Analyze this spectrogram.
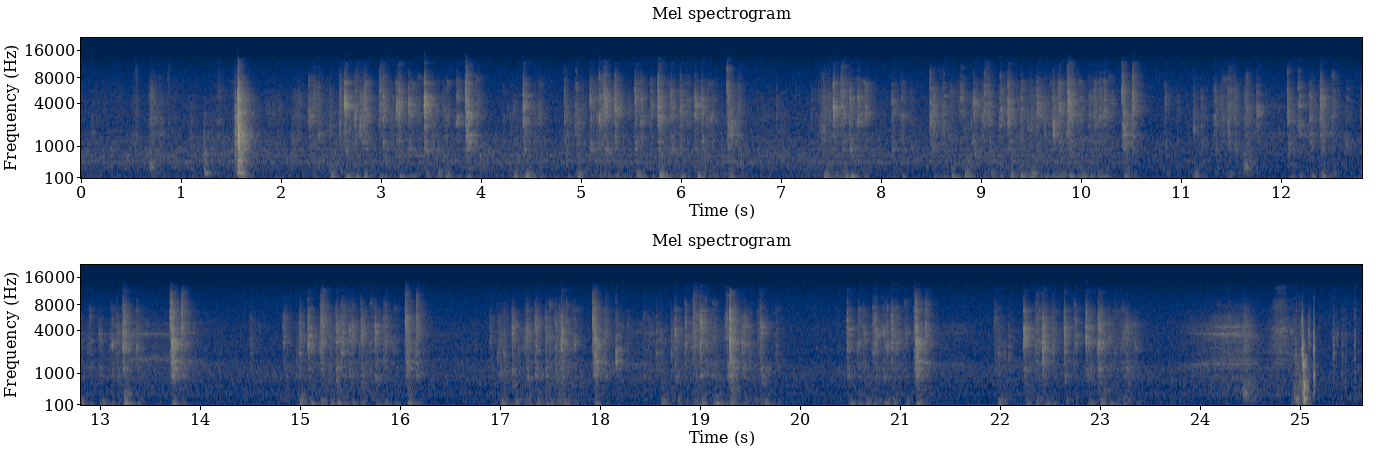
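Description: Typing on a computer keyboard in irregular bursts with short pauses, entering a list of team names into a list randomizer. A sharp single click stands out about a second and a half in, and another near the end.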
